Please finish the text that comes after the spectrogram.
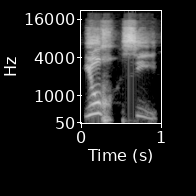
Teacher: sin itu huruf tipis, jangan ikut katut khoknya tebal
